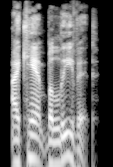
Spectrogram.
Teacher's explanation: notice how their voice goes up to show surprise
